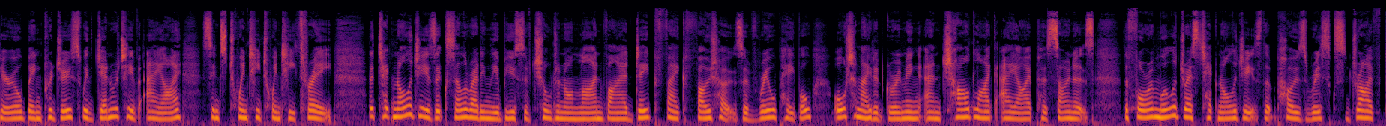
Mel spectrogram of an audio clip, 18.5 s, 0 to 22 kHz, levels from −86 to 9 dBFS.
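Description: Clock drift between sender and receiver runs through the whole recording: the sender's clock is fast by around four percent, so the receiver's buffer keeps overfilling instead of dropping out. From 0.05 to 18.26 s, repeated timing corrections trim tiny pieces to keep pace, giving an effective speed of 104 percent and faint, unevenly spaced hiccups, all shortening, unlike the smooth pitch wobble of wow and flutter.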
